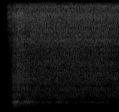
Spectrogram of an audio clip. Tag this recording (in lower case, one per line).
hiss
